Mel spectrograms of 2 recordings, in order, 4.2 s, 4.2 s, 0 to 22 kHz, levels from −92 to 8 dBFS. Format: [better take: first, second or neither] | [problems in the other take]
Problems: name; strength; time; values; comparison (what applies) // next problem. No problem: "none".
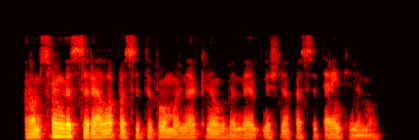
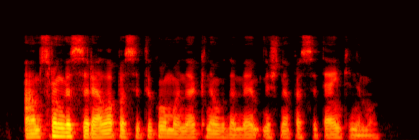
second | noise reduction (neural mask model DeepFilterNet 3)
